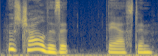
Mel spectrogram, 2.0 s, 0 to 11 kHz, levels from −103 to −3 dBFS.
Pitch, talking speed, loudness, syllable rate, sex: 200 Hz, 210 wpm, -16 LUFS, 7.0 syllables/s, female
